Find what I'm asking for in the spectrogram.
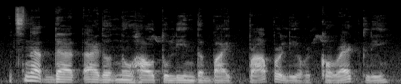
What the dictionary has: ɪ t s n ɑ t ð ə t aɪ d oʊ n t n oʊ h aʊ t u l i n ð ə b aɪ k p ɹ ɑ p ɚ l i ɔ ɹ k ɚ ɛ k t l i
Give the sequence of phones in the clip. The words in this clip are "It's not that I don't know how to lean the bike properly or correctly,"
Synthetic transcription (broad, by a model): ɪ t s n ɑ t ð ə t aɪ d oʊ n t n oʊ h aʊ t u l i n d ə b aɪ k p ɹ ɑ p ɚ l i ɔ ɹ k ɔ ɛ k t l i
